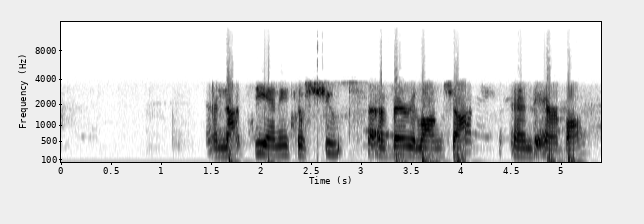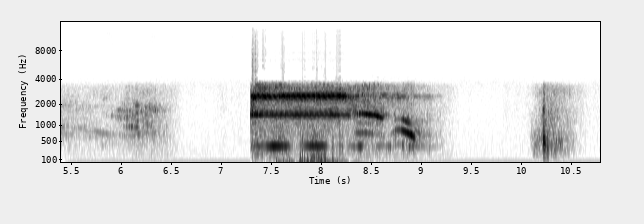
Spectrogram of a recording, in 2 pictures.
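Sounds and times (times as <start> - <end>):
speech: 1.5 - 5.3, 7.3 - 8.2
basketball substitution buzzer: 7.3 - 8.8.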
